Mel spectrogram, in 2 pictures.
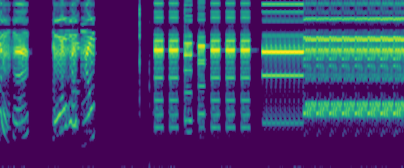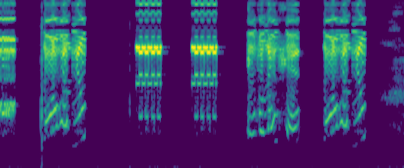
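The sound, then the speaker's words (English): A telephone gadget, triggered through an input, plays a string of electronic ringing tones that differ with each trigger: warbling chirps, rapid beeping bursts and a sustained buzzy ring. The tones are loud, with short pauses between patterns. “But the weird thing is, the phone, each time you trigger it, it plays something different.”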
